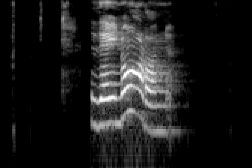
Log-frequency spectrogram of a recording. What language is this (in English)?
Kabyle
